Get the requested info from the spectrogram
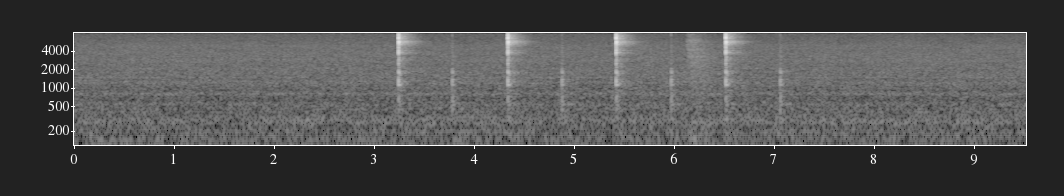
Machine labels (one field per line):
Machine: valve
